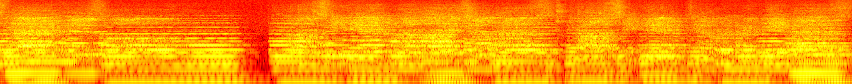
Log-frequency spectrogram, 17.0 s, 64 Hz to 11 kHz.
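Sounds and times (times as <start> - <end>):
choir singing a hymn: 0.0 - 17.0
deep accompaniment: 0.0 - 17.0.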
